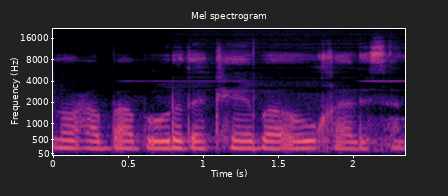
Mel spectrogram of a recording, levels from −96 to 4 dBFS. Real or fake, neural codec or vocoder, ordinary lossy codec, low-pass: real; none; none; none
